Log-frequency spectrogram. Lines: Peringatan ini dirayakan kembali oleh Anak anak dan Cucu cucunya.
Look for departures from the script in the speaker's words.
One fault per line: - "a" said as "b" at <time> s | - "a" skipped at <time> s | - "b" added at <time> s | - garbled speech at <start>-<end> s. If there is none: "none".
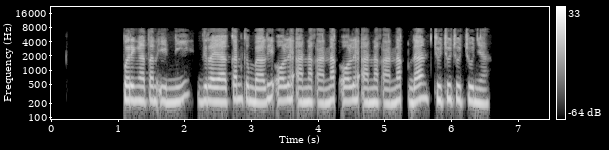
- "oleh Anak anak" added at 4.3 s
